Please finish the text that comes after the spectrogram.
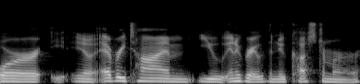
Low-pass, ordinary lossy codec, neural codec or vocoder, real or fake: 7.2 kHz; MP3, 48 kbps; none; real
